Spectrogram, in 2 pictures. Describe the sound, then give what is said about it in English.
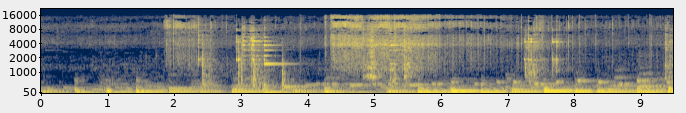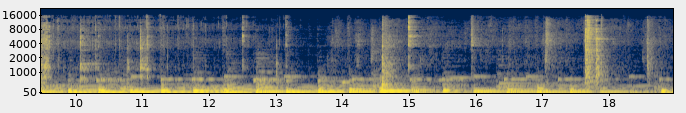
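Thick, creamy pasta sauce sizzling in a pan while being stirred, the sizzle rising in pitch as the water is nearly gone, with wet squishing sounds and occasional clinks of a utensil against the pan, steady throughout. “Okay, the sound has already changed. Higher pitch because the water is basically gone.”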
